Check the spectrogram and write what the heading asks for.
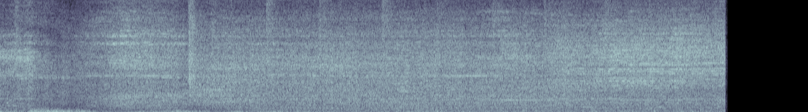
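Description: A steady, loud rushing rumble of outdoor noise, which cuts off abruptly a little over seven seconds in.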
